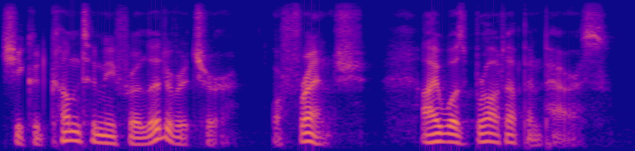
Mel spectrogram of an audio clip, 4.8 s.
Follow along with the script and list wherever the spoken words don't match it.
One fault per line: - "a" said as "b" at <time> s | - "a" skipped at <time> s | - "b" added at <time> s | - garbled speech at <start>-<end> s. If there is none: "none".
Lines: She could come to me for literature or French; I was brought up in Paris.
none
